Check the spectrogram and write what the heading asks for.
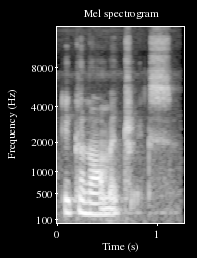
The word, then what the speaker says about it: econometrics: And econometrics. Okay. Here also the last but one syllabus is stressed.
